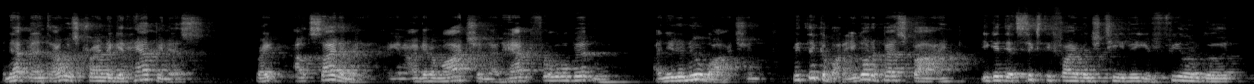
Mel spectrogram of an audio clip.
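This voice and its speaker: Echoey older man, higher-pitched voice. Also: expressive, a little fast, darkish tone. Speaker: interview guest, public speaker. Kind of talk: conversational personal storytelling. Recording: echoey room with long reverb.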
